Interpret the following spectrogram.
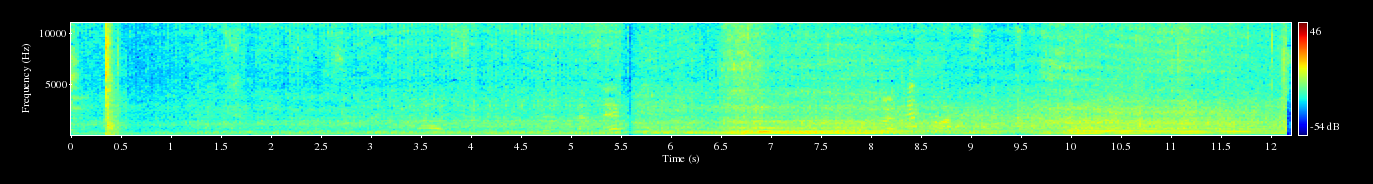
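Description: Classic convertible sports car's engine idling, with a sharp knock like a door shutting about half a second in. The engine then revs up and back down as the car pulls away, and revs up again as it drives off.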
